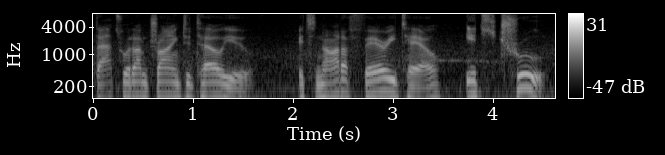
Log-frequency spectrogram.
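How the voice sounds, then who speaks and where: Voicing a young Hawaiian islander whose grandfather was a cursed fisherman, this actor recounts the family legend earnestly. His medium-pitched voice is bright, expressive, and forceful yet unhurried, and the game audio carries background music and slight noise.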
